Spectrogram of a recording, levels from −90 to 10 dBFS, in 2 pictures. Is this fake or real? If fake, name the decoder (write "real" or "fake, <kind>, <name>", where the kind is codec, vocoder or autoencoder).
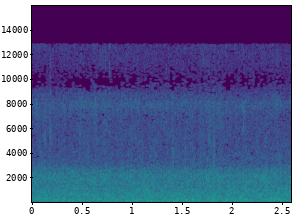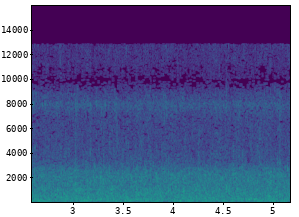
real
